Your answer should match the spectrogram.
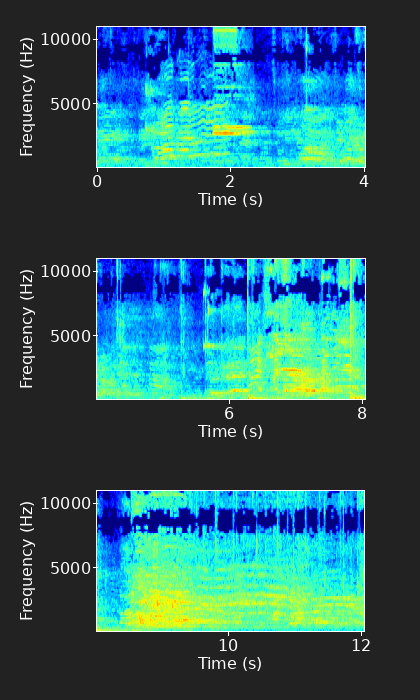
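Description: Indoor volleyball rally: sharp smacks of the ball being hit, ringing in the gym hall, the loudest about eight seconds in. Players and spectators shout throughout, and the voices get louder after that last hit as the point ends.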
